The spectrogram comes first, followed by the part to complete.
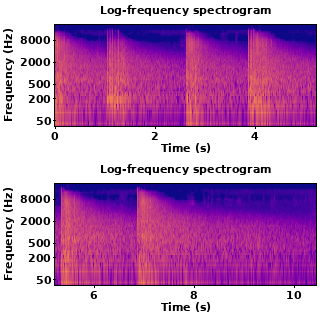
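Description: Aerial firework shells bursting: six loud bangs about a second to a second and a half apart, each trailing a long rolling echo, fading away over the last few seconds.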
